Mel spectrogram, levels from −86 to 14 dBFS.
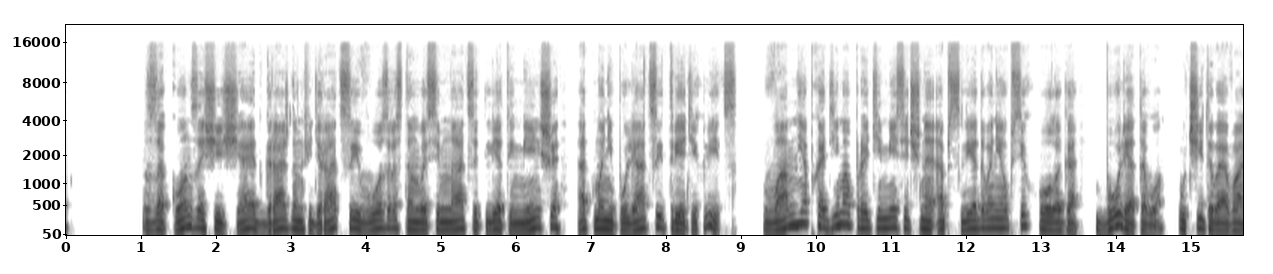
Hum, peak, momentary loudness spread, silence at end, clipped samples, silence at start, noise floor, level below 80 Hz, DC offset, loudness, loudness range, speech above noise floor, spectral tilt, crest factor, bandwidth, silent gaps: none; -2 dBFS; 7 LU; 0 s; under 0.1%; 0 s; under -90 dBFS; -48 dBFS; under 0.1%; -17 LUFS; 1 LU; over 74 dB; -6 dB/octave; 14 dB; 16 kHz; 0.15-1.02 s, 6.74-6.82 s, 9.04-9.30 s, 13.65-13.73 s, 14.74-14.84 s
